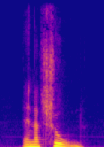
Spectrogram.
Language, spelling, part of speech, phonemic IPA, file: Swedish, nation, noun, /natˈɧuːn/, Sv-nation.ogg
- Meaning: 1. nation, country, state 2. nation, people 3. a union or fraternity of students from the same province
